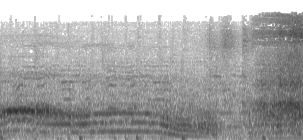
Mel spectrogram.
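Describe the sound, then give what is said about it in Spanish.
A house cat making a strange, eerie vocal sound: a drawn-out droning tone that slides lower in pitch near the end, over a rough, noisy background. “Luego, si en casa tienes un gato que hace esto”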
